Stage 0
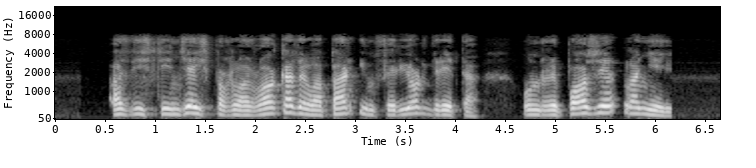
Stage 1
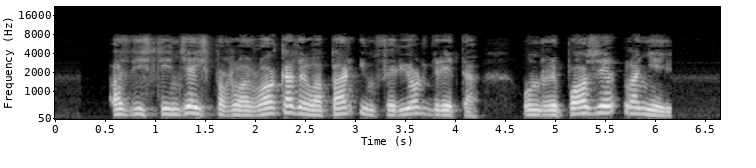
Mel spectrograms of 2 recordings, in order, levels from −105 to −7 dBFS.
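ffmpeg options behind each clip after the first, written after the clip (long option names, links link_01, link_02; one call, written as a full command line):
ffmpeg -i in.wav -af anull out.wav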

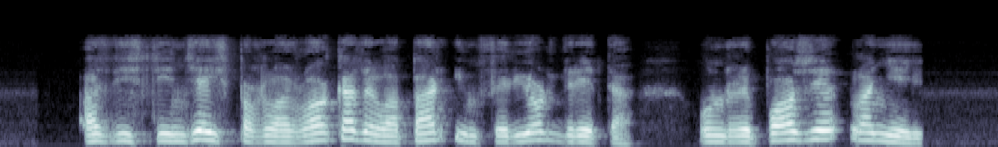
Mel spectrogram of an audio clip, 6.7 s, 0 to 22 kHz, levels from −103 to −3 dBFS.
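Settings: ffmpeg -i in.wav -af "highshelf=frequency=3700:gain=-9,volume=6.5dB" out.wav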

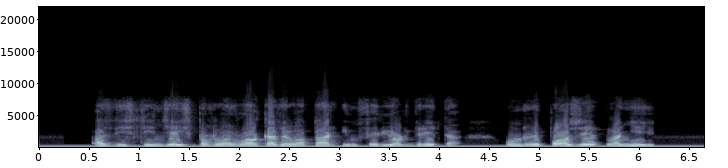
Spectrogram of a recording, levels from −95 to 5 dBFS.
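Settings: ffmpeg -i in.wav -af "aeval=exprs='val(0)+0.0398*(sin(2*PI*60*n/s)+sin(2*PI*2*60*n/s)/2+sin(2*PI*3*60*n/s)/3+sin(2*PI*4*60*n/s)/4+sin(2*PI*5*60*n/s)/5)':channel_layout=same,aeval=exprs='0.841*(cos(1*acos(clip(val(0)/0.841,-1,1)))-cos(1*PI/2))+0.0596*(cos(5*acos(clip(val(0)/0.841,-1,1)))-cos(5*PI/2))':channel_layout=same,volume=-8.5dB" out.wav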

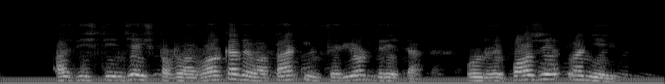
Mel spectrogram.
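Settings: ffmpeg -i in.wav -filter_complex "[0:a]asplit=2[link_01][link_02];[link_02]adelay=29,volume=-4dB[link_03];[link_01][link_03]amix=inputs=2:normalize=0,asplit=2[link_04][link_05];[link_05]adelay=234,lowpass=frequency=4400:poles=1,volume=-21.5dB,asplit=2[link_06][link_07];[link_07]adelay=234,lowpass=frequency=4400:poles=1,volume=0.29[link_08];[link_04][link_06][link_08]amix=inputs=3:normalize=0,volume=-5.5dB" out.wav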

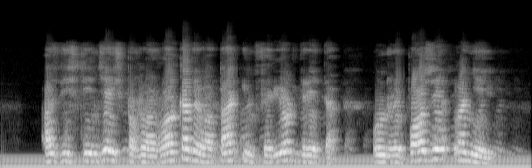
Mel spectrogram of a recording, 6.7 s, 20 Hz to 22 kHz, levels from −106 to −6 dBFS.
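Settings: ffmpeg -i in.wav -filter_complex "[0:a]asplit=2[link_01][link_02];[link_02]adelay=49,volume=-11.5dB[link_03];[link_01][link_03]amix=inputs=2:normalize=0,volume=6dB" out.wav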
